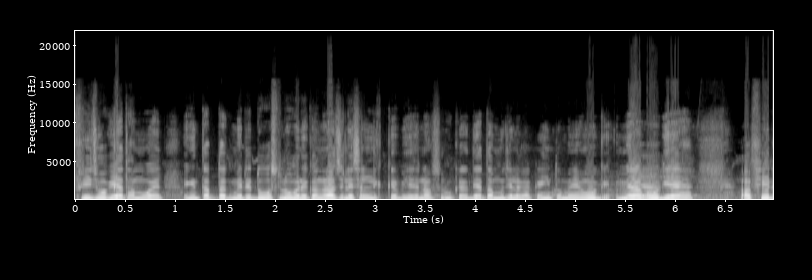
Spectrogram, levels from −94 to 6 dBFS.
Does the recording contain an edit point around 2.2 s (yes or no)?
no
